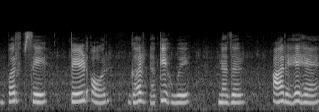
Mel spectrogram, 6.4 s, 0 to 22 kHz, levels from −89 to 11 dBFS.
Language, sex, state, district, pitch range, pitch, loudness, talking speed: Hindi, male, Himachal Pradesh, Shimla, 245-280 Hz, 260 Hz, -17 LUFS, 105 wpm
